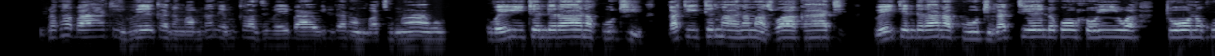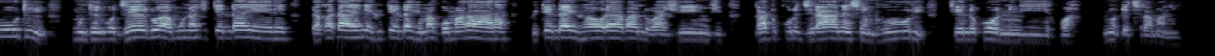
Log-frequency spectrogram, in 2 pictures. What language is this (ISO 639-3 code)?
ndc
